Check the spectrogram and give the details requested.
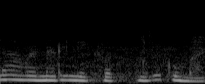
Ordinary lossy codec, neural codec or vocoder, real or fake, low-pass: none; codec, 44.1 kHz, 7.8 kbps, Pupu-Codec; fake; 5.4 kHz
